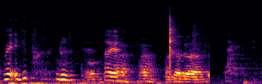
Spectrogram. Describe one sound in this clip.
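A clapperboard snaps shut.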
